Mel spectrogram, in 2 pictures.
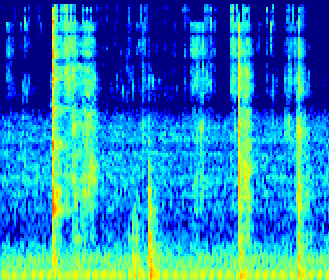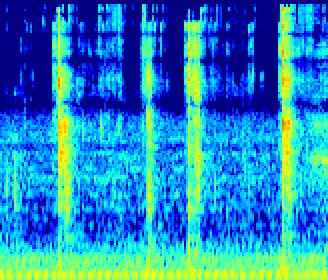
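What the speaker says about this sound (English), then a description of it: "I'm just going to stir this." Mince pie filling with rum and marzipan is stirred in a bowl: a steady run of wet, squishy strokes with light knocks against the bowl, roughly twice a second, close by with no talk.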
